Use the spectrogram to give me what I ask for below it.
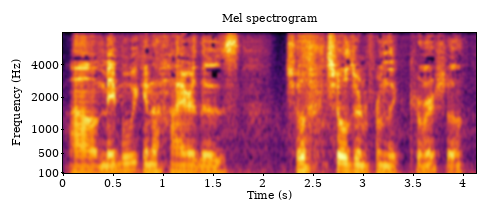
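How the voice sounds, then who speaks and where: A man with a medium-pitched, steady voice speaks a little slowly. He's a co-host on a homemade radio show, casually chatting in a joking, rambling, self-deprecating manner.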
